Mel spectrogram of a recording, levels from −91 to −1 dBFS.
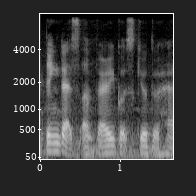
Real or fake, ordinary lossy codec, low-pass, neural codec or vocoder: fake; none; 7.2 kHz; codec, 16 kHz in and 24 kHz out, 2.2 kbps, FireRedTTS-2 codec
